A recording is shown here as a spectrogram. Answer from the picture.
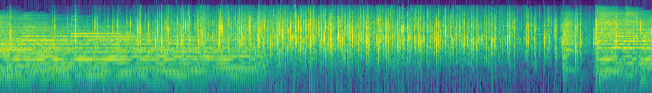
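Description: Marching band of brass (trumpets, trombones, sousaphones) and woodwinds holding a loud sustained chord that cuts off after about three and a half seconds. Applause follows for a few seconds. The band starts playing again near the end.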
